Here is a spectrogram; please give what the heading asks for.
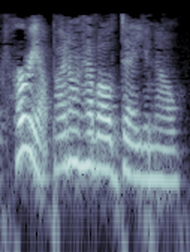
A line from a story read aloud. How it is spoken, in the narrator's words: Paula barked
